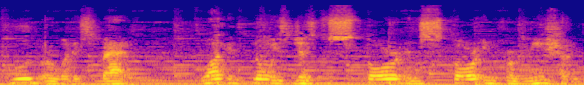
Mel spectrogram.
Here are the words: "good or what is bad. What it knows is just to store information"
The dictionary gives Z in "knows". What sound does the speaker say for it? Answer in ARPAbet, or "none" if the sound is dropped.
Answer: none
